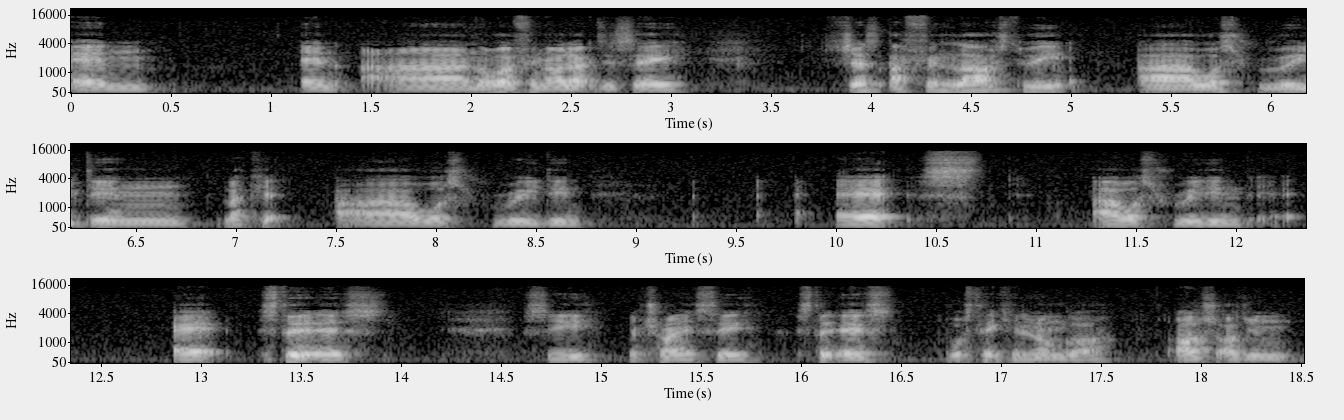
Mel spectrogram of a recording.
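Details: Stuttering in an adult man who has stammered as long as he can remember and uses techniques and pauses to hide it; this stretch has audible word repetitions.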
